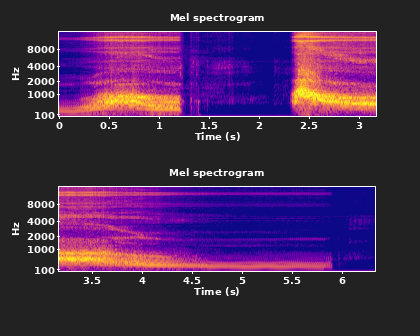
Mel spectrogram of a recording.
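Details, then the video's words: Mountain lion (cougar) giving two loud, drawn-out yowls, the second starting high and sliding down into a long, low, steady moan before stopping abruptly. "Mountain Lion (Cougar) Sounds"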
